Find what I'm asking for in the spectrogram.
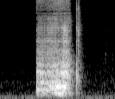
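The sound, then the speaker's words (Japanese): A loud fart lasting under a second, a sustained rasping blast followed by a brief second puff, alone against quiet. “今からトイレなんですけど、おならが出そうなのでここで出したいと思います。”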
